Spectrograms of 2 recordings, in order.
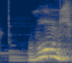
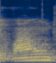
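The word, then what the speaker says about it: wounds: Important works इसके आगे आपके सामने, दी वुंड्स of civil war. वुंड्स पढ़ेंगे इसे, वुंड्स, ना कि वाउंड पढ़ें।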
